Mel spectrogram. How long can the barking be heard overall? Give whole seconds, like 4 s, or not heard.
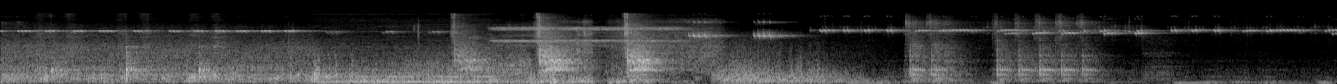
not heard.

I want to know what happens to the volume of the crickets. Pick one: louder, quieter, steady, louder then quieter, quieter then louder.
steady.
